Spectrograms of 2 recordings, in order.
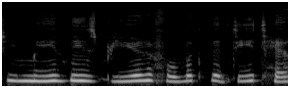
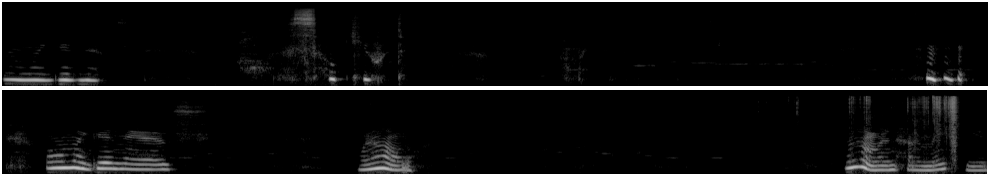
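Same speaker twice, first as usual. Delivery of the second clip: trembling, overjoyed, thrilled, swooping gush; 3 semitones higher than usual. Reacting to something cute, shaking with excitement. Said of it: "I'm shaking. I'm so excited".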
